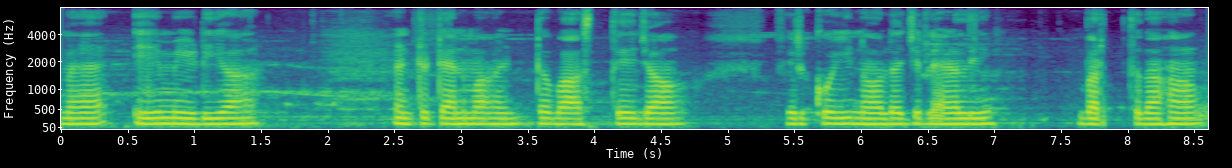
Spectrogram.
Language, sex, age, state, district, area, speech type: Punjabi, male, 18-30, Punjab, Fatehgarh Sahib, rural, spontaneous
